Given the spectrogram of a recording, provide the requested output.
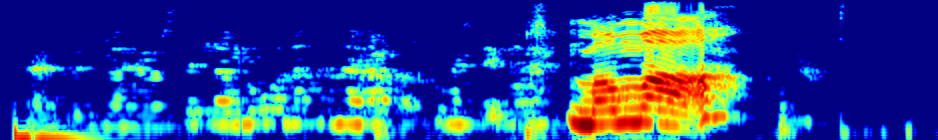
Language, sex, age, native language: Icelandic, female, 10, Icelandic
